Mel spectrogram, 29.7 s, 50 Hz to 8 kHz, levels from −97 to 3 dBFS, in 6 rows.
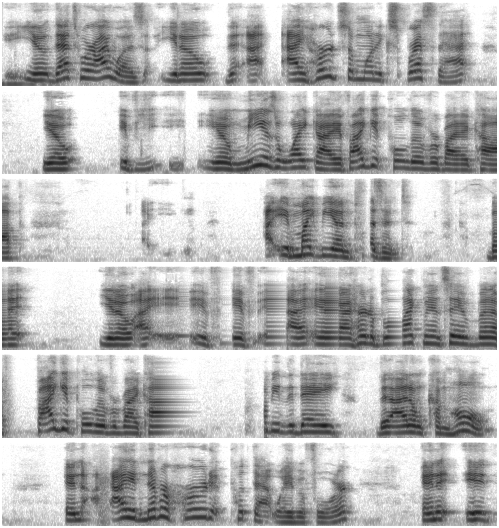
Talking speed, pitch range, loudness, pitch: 175 wpm, 180-215 Hz, -19 LUFS, 195 Hz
